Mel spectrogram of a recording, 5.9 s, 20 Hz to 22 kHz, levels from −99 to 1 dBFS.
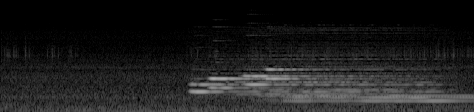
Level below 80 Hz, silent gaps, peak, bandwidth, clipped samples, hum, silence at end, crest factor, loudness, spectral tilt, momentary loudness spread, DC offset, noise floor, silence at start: -76 dBFS; none; -30 dBFS; 15.5 kHz; under 0.1%; none; 0 s; 18 dB; -43 LUFS; -4.5 dB/octave; 15 LU; under 0.1%; -69 dBFS; 0.05 s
